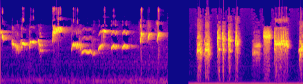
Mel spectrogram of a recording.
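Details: Orange-headed thrush singing a string of clear whistled notes at steady pitches, then, after a brief silent break, a series of short harsh chattering bursts.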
